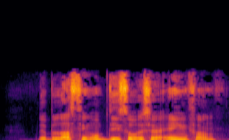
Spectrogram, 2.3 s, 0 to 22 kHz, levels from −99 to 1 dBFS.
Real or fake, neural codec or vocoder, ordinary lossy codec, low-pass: real; none; MP3, 96 kbps; 10.8 kHz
